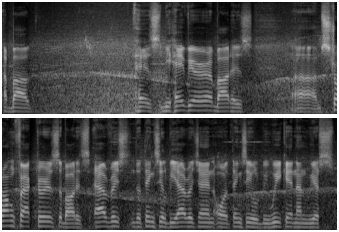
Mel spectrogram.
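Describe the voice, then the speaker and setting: A man's voice: mid-range voice, fairly even intonation, moderate pace. Indian man talking over street traffic. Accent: Indian, Punjab. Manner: hesitant, many fillers. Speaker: interview guest. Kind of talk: casual interview. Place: outdoors in a city square. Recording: street traffic noise behind. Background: city traffic.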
